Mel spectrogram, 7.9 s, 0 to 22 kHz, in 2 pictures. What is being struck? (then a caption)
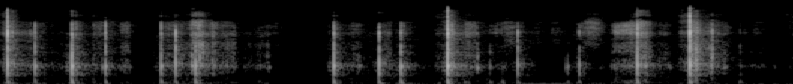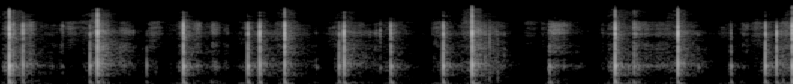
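Plastic jar. Fingertips and nails tap and scratch a translucent plastic jar with a white lid. The result is a rapid, irregular run of sharp, dry, hollow clicks pitched around 870 Hz, with bright edges and almost no low end. Each click dies out almost instantly, and faint scratchy rustles fill the gaps.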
